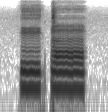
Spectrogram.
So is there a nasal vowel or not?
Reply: yes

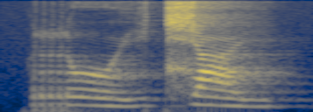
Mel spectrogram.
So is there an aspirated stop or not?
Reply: no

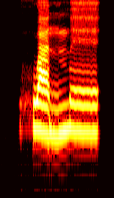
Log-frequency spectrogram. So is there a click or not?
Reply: no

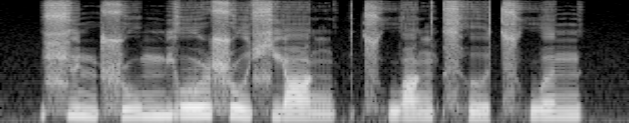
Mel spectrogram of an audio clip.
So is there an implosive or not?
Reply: no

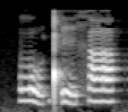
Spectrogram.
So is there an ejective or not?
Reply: yes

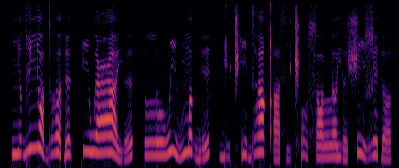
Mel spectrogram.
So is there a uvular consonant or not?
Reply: yes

